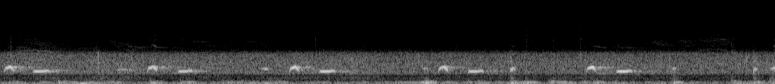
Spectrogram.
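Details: Repeated cuck-oo of a common cuckoo in the Korean mountains, a clear higher note dropping to a lower one, heard five or six times in under eight seconds against constant rushing background noise.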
